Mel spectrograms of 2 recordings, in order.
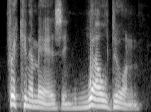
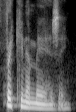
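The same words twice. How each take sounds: First: Said in the usual way. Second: Softer, hushed freaking amazing; soft praise. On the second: Retold or imitated. Healer praising the parents softly. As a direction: say freaking amazing almost under the breath.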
